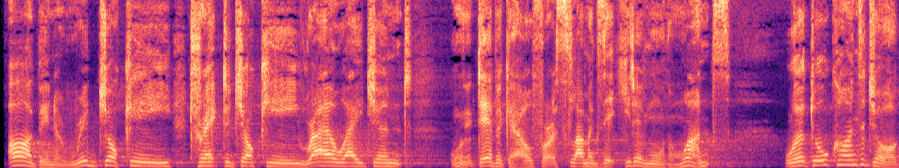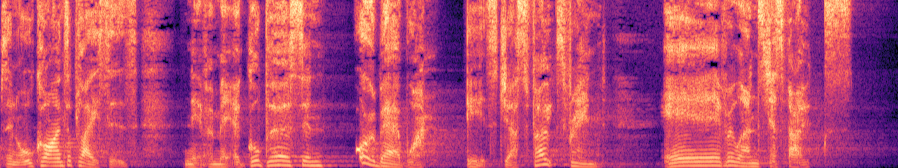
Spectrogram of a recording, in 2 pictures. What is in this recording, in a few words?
Female Rail Agent, Female Two, en; Dialog; Warframe; Solaris Venus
